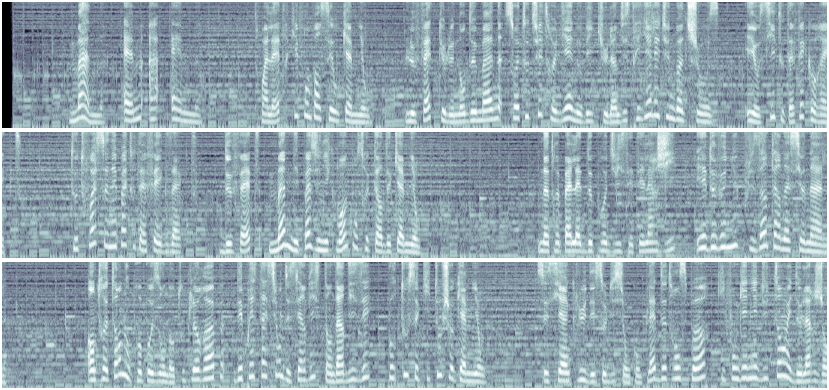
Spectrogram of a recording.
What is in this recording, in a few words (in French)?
Voix Serieuse explicative, voix off institutionnel corporate; MAN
